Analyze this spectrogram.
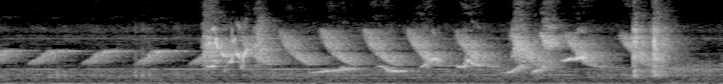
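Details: Calling back and forth, budgerigars give three even chirps, then a loud burst of rapid, repeated downslurred chirrups and buzzy notes, ending with clicky rasps.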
